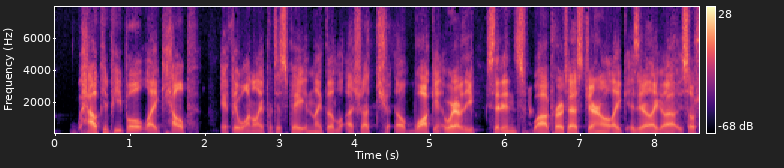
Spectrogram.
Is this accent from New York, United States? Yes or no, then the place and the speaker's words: yes; New York, United States; I'm a New Yorker.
